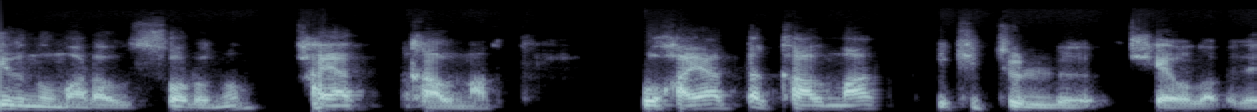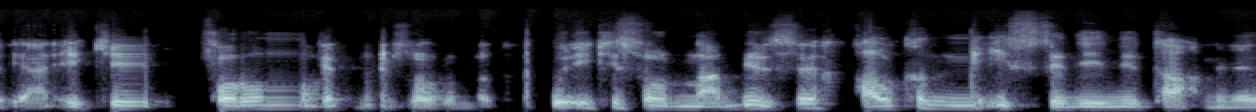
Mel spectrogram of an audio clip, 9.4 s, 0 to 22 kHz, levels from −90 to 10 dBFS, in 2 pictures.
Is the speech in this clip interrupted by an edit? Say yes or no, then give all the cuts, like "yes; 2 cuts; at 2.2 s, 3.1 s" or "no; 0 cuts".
yes; 2 cuts; at 4.2 s, 5.9 s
